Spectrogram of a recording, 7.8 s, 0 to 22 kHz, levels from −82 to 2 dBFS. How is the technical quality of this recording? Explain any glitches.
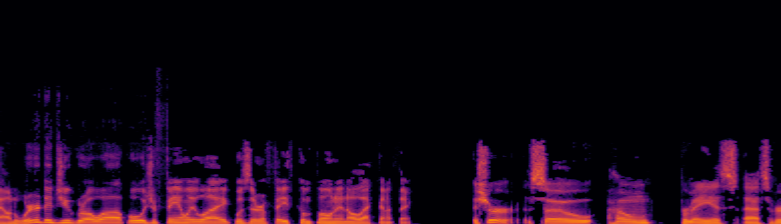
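Quality drops partway through. From 1.68 s, just after "was your", to the end, the adaptive stream switches to a lower bitrate: treble vanishes above 8.3 kHz and codec artefacts thicken, consistent with a fall to roughly 32 kbit/s MP3. The change is abrupt, with no gap.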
